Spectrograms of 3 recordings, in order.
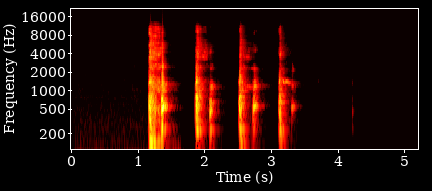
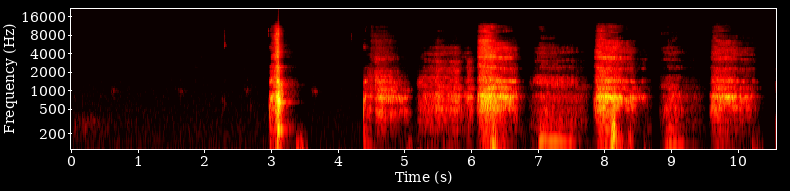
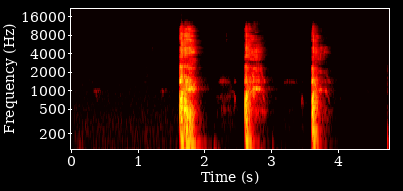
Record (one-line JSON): {"cough_length": "5.2 s", "cough_amplitude": 32768, "cough_signal_mean_std_ratio": 0.2, "exhalation_length": "10.6 s", "exhalation_amplitude": 32768, "exhalation_signal_mean_std_ratio": 0.3, "three_cough_length": "4.8 s", "three_cough_amplitude": 32035, "three_cough_signal_mean_std_ratio": 0.22, "survey_phase": "beta (2021-08-13 to 2022-03-07)", "age": "65+", "gender": "Male", "wearing_mask": "No", "symptom_none": true, "smoker_status": "Never smoked", "respiratory_condition_asthma": false, "respiratory_condition_other": false, "recruitment_source": "REACT", "submission_delay": "2 days", "covid_test_result": "Negative", "covid_test_method": "RT-qPCR"}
